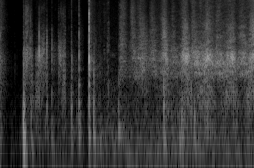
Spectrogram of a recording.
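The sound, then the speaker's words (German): Fingernails scratch and rub against a stiff surface in quick strokes, starting with a few sharp scrapes and settling into a steady, slightly uneven scratching that continues to the end. “Dieses Geräusch entsteht, wenn ich mit meinen Fingernägeln drauf rumkratze.”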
